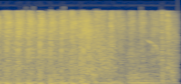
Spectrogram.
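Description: Sustained battlefield gunfire from soldiers fighting German defenders, dense overlapping rifle and machine-gun shots rattling continuously at close range with no pause.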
